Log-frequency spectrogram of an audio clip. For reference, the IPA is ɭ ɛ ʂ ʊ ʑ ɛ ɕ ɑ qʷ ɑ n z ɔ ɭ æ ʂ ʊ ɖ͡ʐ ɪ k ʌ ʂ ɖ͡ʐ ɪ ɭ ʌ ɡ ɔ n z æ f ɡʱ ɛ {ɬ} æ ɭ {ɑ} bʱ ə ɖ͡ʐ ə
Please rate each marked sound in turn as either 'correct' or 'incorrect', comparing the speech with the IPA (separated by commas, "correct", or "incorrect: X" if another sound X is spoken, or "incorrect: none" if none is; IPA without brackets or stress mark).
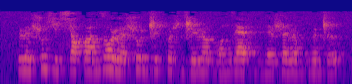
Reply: incorrect: ʂ, incorrect: ʌ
